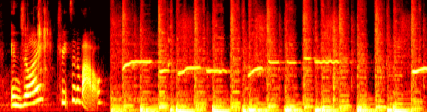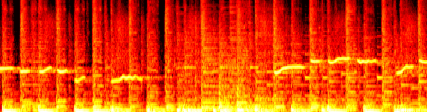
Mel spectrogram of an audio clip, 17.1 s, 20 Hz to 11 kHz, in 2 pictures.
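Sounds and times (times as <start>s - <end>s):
whistled melody: 2.2s - 7.4s, 8.0s - 12.2s, 12.9s - 17.0s
steady drum beat: 2.2s - 15.4s
bouncing bass line: 2.2s - 17.0s.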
